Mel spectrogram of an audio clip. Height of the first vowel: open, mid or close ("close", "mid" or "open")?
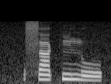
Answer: open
